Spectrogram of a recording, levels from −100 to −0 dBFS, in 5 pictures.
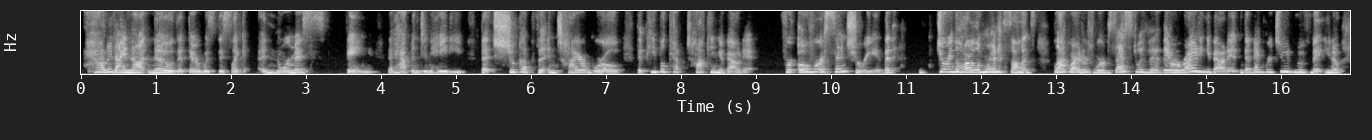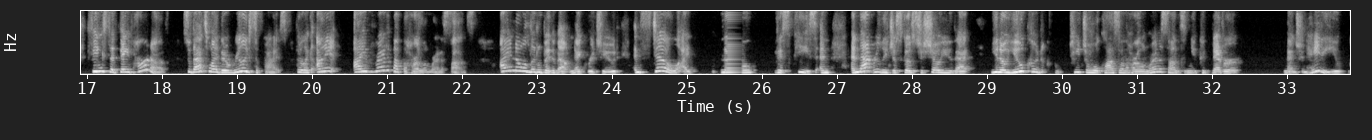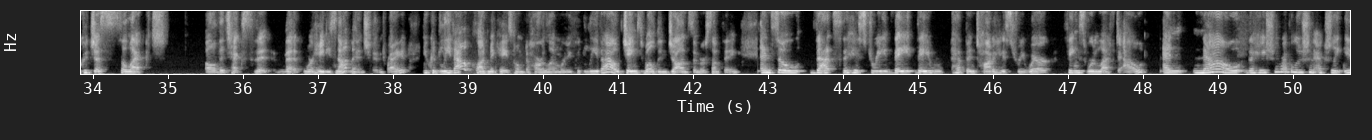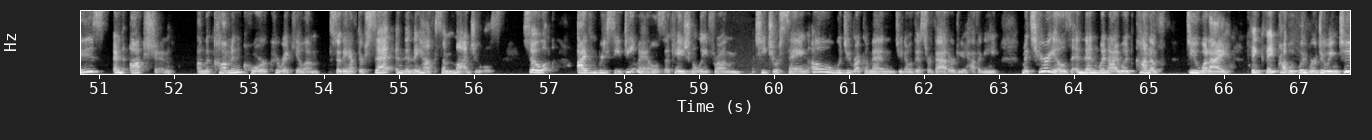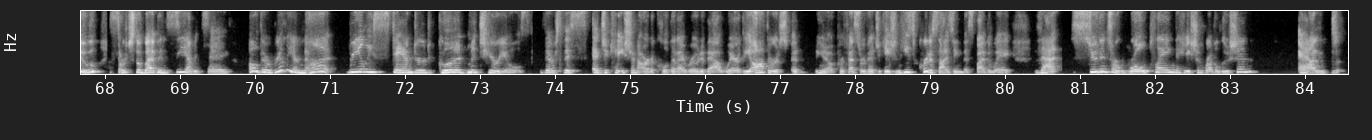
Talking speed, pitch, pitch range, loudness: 200 wpm, 225 Hz, 195-275 Hz, -20 LUFS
